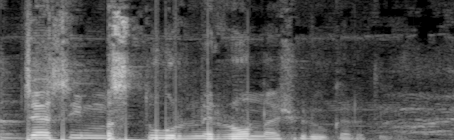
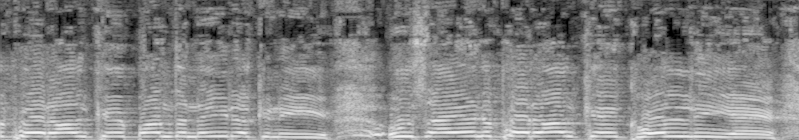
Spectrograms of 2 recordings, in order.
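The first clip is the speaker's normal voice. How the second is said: tearful cry; 5 semitones higher, 5 dB louder than usual. A narrator's reading. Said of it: "رو کے فرمایا".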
